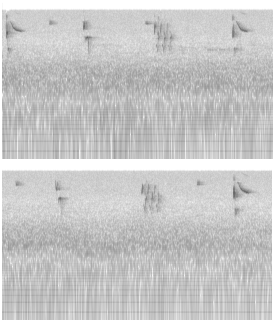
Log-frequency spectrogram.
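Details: A dark-eyed junco in a blooming bougainvillea vine gives thin, high, downslurred chips about once a second, sometimes in quick doubled bursts, over a steady low rumble of background noise.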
